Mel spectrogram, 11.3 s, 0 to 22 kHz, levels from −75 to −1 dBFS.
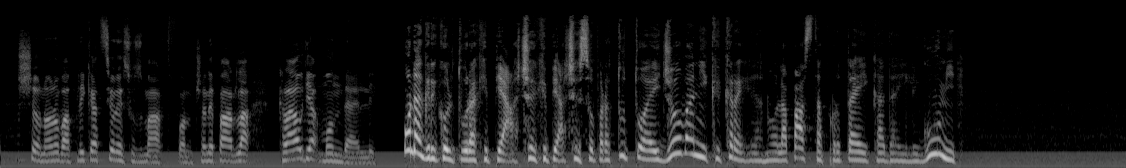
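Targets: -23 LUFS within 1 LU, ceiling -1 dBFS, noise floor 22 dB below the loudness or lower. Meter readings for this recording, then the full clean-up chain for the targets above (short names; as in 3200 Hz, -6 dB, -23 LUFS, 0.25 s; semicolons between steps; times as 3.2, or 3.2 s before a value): ticks 49/s; hum 50 Hz; harmonics up to 350 Hz; hum level -47 dBFS; loudness -30.0 LUFS; peak -11.5 dBFS; loudness target -23.0 LUFS
-> de-click; de-hum 50 Hz, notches 7; gain +7 dB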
